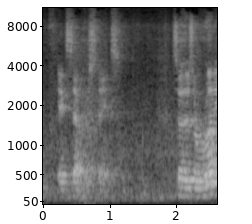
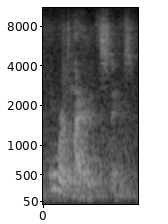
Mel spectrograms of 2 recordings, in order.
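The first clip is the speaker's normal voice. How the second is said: whispered, much softer echo of the complaint; quiet echo; 6 semitones higher, 9 dB quieter than usual. Acted. Preacher repeating the Israelites' complaint, hushed whisper. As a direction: breathe the line back like an afterthought.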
